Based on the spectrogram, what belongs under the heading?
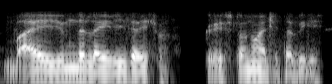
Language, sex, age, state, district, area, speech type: Manipuri, male, 18-30, Manipur, Chandel, rural, conversation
